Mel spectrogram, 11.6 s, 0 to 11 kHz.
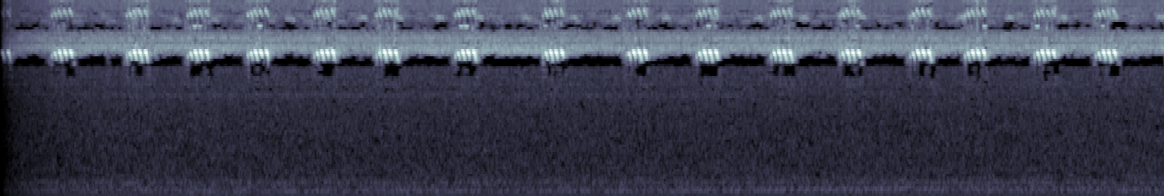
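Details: At 4 AM on an early summer morning in July 2012, a cricket gives high, clear chirps, each a short pulsed trill, repeated steadily about every two-thirds of a second.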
